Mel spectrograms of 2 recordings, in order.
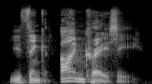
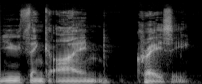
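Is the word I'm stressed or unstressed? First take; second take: stressed; unstressed. First: The word I'm is stressed. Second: It is said flat, with no stressed word.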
